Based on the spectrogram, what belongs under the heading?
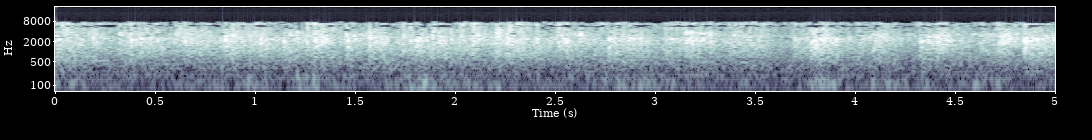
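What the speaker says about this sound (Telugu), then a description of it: "గట్టిగా చప్పట్లు కొడుతూ దేవుని స్తుతించండి ఒకసారి." A church congregation claps loudly in praise during a Telugu sermon, a dense, continuous wash of many hands held steady for about five seconds without a break.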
